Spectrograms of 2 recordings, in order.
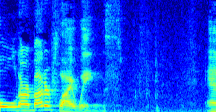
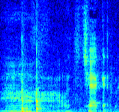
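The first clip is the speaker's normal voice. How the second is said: softer once the dryer stops; quiet; 4 semitones lower, 5 dB quieter than usual. Real, not acted. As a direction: drop back to a soft voice. Dryer off, repeated softly.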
